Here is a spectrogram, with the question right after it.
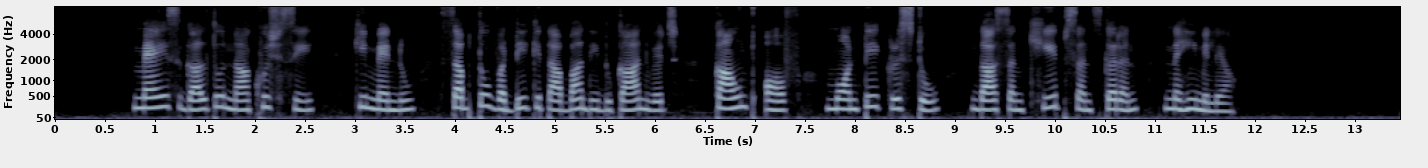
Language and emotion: Punjabi, sad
